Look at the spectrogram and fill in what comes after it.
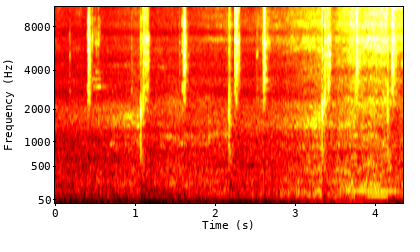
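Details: Honda Wave 125i LED motorcycle idling with sharp metallic clunks on engaging gear, blamed on an over-tight clutch adjustment grooving the inner bearing; the fix is loosening and readjusting the clutch.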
